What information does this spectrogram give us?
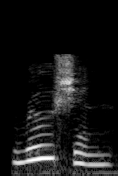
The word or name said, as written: roosian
